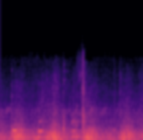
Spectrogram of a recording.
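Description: A dog making a few short, high-pitched calls.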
